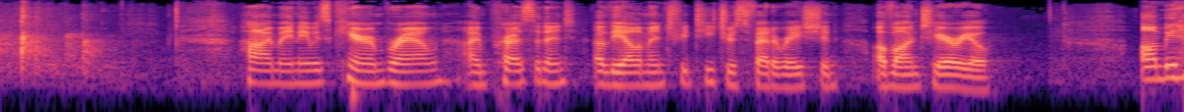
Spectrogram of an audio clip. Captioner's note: cheers & Applause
